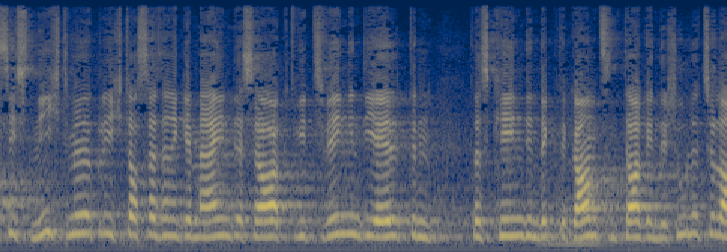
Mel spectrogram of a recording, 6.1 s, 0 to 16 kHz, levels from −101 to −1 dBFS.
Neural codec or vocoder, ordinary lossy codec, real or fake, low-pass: none; none; real; 14.4 kHz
